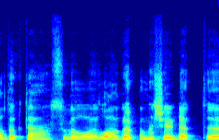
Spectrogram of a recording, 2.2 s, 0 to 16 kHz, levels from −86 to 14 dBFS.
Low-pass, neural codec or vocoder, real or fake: 14.4 kHz; codec, 44.1 kHz, 2.6 kbps, SNAC; fake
